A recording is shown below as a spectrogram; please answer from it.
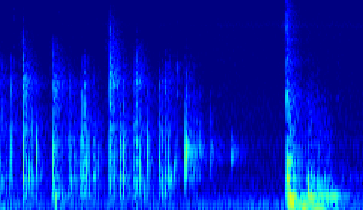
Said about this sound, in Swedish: Du kan slå ett kognitionsslag för att tänka tillbaka på det du har sett innan studierna. Ja. Ja, vi kan testa och pressa en tärning.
